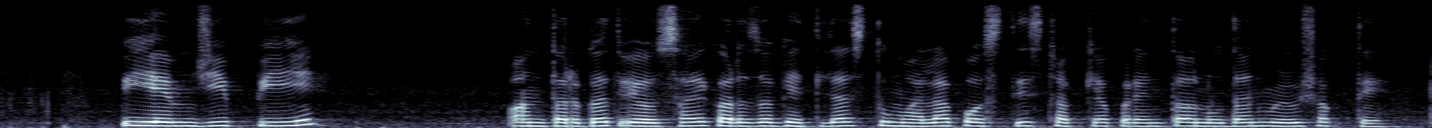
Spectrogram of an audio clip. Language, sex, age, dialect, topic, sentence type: Marathi, female, 25-30, Northern Konkan, banking, statement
